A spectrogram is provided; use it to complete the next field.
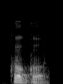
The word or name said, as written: coco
